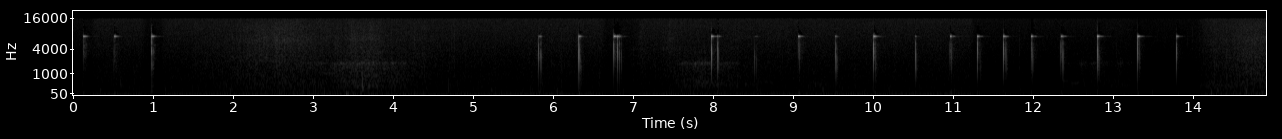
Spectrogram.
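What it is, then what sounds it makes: Steel hex bolts tapped together. Two large solid steel hex bolts, held upright in both hands, are tapped against each other in 19 sharp metallic clinks. There are three quick taps, a pause, and then a steady run of the rest. Each clink is a very short, high, bright ping with almost no low end, over faint background hiss.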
